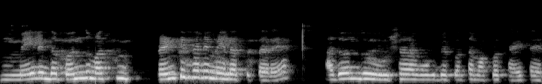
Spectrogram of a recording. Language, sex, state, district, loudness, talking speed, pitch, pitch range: Kannada, female, Karnataka, Shimoga, -14 LUFS, 145 wpm, 235 Hz, 220-265 Hz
